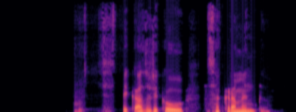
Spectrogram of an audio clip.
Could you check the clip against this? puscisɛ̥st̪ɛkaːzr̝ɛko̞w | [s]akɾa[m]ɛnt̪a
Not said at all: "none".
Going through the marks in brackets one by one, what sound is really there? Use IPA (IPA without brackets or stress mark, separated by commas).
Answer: s, m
